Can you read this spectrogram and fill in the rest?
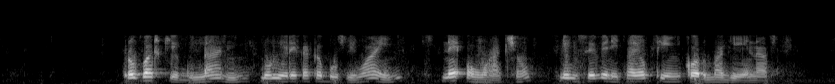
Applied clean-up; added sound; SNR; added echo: neural separator model SepFormer DNS4.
